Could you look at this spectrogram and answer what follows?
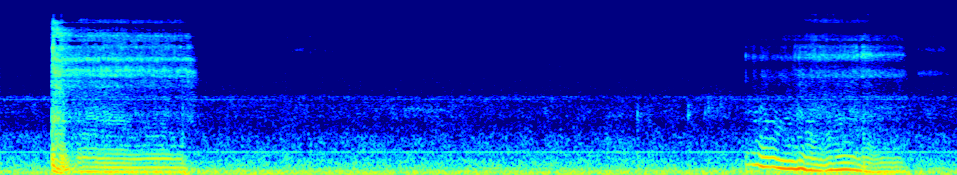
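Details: Small dog sleeping on his back, gently snoring while cuddled in bed: two soft, drawn-out snores with a whistling, whining edge, separated by quiet breathing; snoring.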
